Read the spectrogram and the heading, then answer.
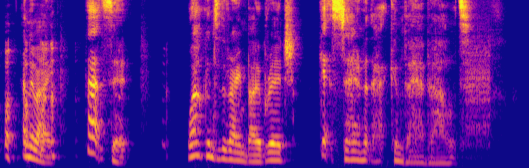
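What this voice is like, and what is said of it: Funny camp character voice. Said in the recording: “I did it in a funny camp voice.”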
